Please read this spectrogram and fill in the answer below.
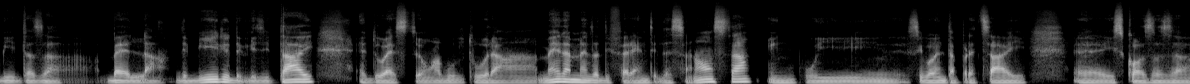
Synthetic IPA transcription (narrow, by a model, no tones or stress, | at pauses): vid̪az | bɛlːa̰d̪ɛbiɾud̪ɛvizit̪aiɛd̪uɛst̪unakult̪uːɾamɛːðaɛmːɛːd̪ad̪ifːɛɾɛnt̪id̪ɛsːa̰nɔst̪ɾaiŋkʰui | sivɔlɛnt̪apːɾɛt̪sːaji | iskɔːzaz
